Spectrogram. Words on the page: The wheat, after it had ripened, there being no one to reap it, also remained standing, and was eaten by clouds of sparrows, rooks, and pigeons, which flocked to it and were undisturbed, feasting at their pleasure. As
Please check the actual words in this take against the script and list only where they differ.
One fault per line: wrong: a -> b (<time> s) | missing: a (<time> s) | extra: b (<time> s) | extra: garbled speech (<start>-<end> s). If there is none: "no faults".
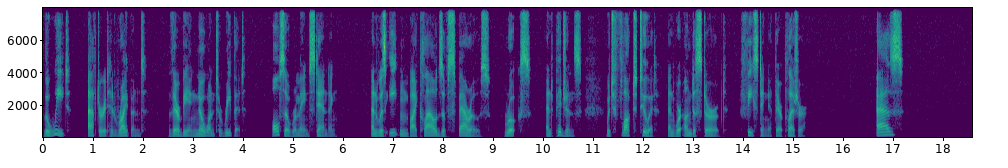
no faults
